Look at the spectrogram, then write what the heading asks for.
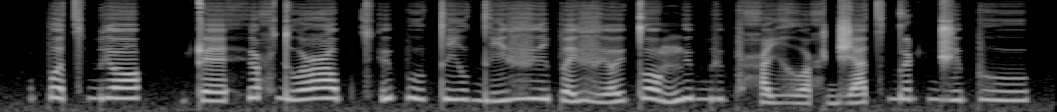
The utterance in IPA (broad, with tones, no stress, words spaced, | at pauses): pʌ˥˩t͡sbʲɒ˥ | ʈɛ˩ hy˥ħdu˩˥ ʕɔ˥pt͡sʼy˥p u˩˥t̪i˧u̯ d̪i˩˥ vʲʊ˥i̯pɛ˩˥ vʲɒ˩˥y̯t̪ɔ˥˩ŋy˥by˥˩p ħi˩ɣo˩ħd͡ʒa˩˥t͡sd̪ʌ˥ʈ d͡ʒy˥pɣu˥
